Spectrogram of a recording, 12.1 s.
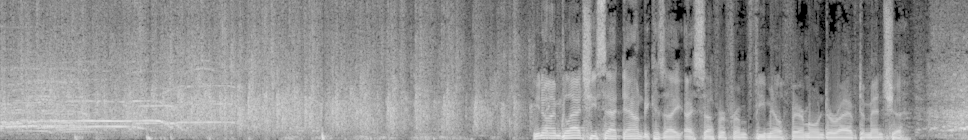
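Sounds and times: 
audience applause: 0.0s - 7.2s
speech: 6.7s - 11.6s
laughter: 11.4s - 12.0s.

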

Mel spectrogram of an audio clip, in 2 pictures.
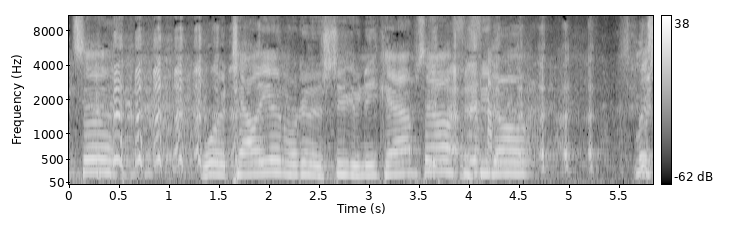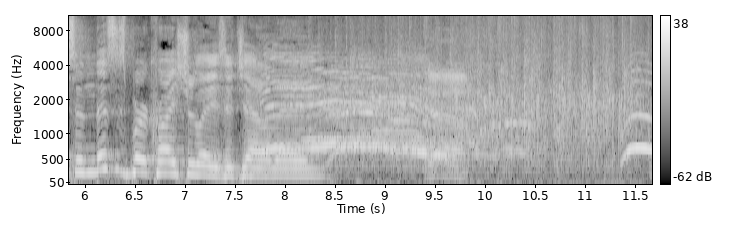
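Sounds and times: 
speech: 0.0s - 4.8s, 5.6s - 8.6s
laughter: 0.2s - 2.0s, 3.5s - 5.9s
crowd audience applause: 8.0s - 11.6s.

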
